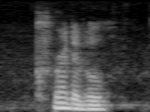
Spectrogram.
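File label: "credible", British English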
